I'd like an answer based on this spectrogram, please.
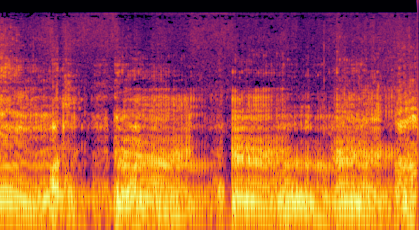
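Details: Lions of the large Munghene pride, lionesses and three Magingalane males, growl and snarl in deep, rumbling bursts as they squabble over feeding on a young rhino bull they brought down in the bush.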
